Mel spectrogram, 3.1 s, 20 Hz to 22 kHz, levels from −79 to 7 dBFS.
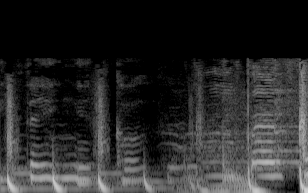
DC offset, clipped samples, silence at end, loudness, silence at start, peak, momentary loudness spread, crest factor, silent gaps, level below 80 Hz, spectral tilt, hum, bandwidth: under 0.1%; under 0.1%; 0 s; -25 LUFS; 0 s; -4 dBFS; 12 LU; 20 dB; none; -30 dBFS; -5 dB/octave; none; 7.4 kHz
